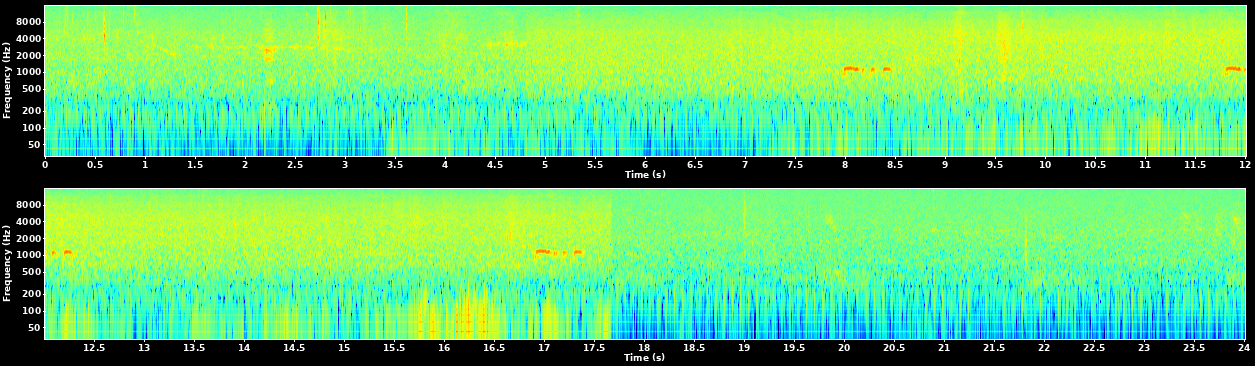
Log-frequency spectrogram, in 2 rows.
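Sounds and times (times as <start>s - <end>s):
outdoor background hiss: 0.0s - 24.0s
bird calling quick notes: 11.8s - 12.3s.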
